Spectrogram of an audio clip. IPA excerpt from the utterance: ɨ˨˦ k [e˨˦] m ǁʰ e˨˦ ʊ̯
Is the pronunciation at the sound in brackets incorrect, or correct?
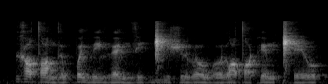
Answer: correct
